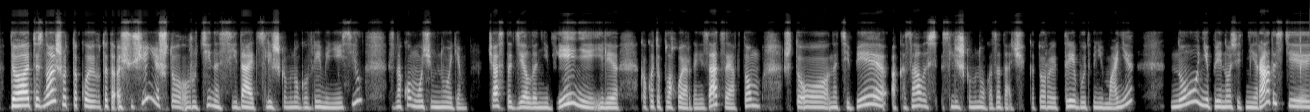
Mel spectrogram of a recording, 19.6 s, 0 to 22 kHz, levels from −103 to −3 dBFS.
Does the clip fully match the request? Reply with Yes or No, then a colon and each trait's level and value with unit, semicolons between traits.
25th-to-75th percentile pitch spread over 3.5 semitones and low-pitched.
No: average, 4.8 semitones; medium, 185 Hz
